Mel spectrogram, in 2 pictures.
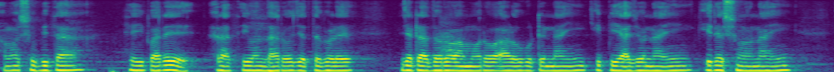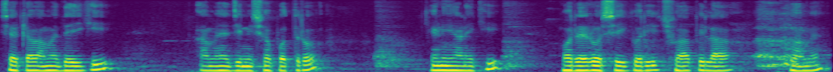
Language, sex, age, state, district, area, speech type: Odia, male, 45-60, Odisha, Mayurbhanj, rural, spontaneous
